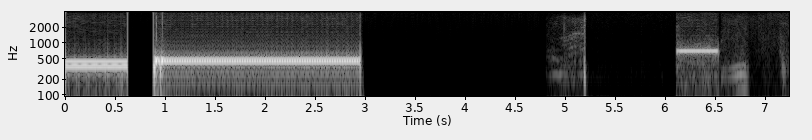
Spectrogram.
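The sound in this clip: Telephone line tones while a call is being transferred: a short two-note tone, then a steady tone of about two seconds, a long silence with a click, and a brief higher beep.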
